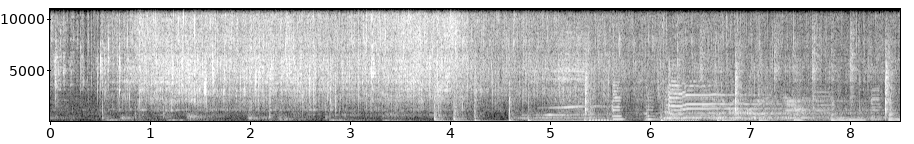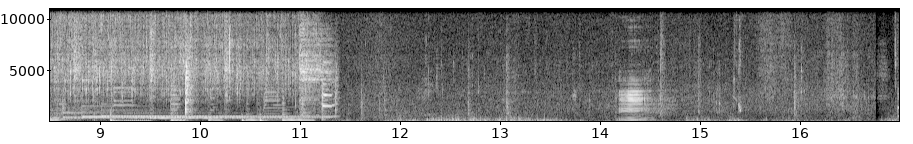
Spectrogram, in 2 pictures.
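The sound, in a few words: butter sizzling while frying food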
